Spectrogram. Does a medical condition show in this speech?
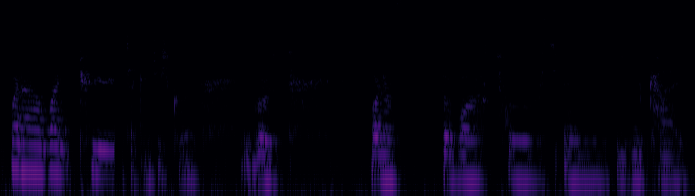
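Yes: deafness.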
